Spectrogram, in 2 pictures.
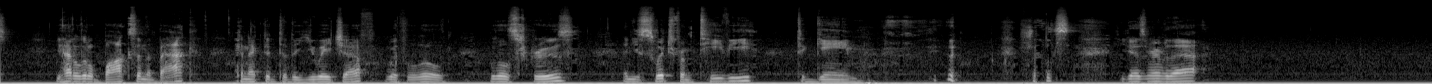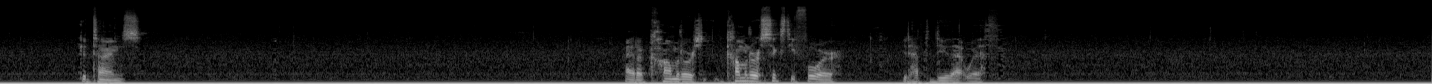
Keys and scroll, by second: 11.4 s, 15.5 ctrl+z.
